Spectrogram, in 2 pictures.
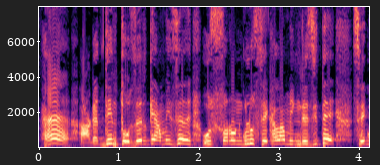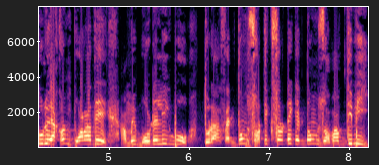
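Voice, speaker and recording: A man's voice: high voice, fast talker, hardly any pauses, natural voice. A man playing an exasperated, scolding schoolteacher in a comedy cartoon, lamenting dramatically. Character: exasperated, scolding male village school English teacher.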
